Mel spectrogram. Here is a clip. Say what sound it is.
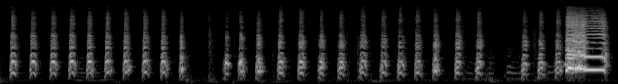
hen clucking. PCM M10 internal mics, recorded near Utiaca, Gran Canaria
field-recording, henhouse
